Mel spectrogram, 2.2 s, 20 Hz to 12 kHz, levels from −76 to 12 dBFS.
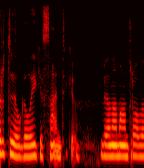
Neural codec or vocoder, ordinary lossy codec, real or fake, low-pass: autoencoder, 48 kHz, 128 numbers a frame, DAC-VAE, trained on Japanese speech; AAC, 64 kbps; fake; 10.8 kHz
